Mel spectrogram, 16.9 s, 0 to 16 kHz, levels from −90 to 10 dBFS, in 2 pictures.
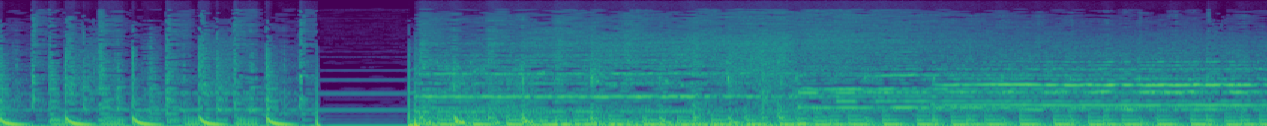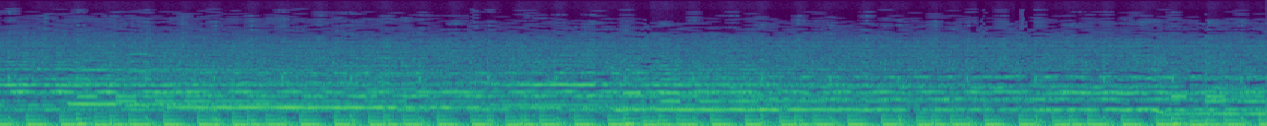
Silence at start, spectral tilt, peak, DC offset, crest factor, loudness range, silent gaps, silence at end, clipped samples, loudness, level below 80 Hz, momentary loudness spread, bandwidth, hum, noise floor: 0 s; -6 dB/octave; -4 dBFS; 3%; 14 dB; 2 LU; none; 0 s; under 0.1%; -19 LUFS; -20 dBFS; 3 LU; 12.5 kHz; none; -43 dBFS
